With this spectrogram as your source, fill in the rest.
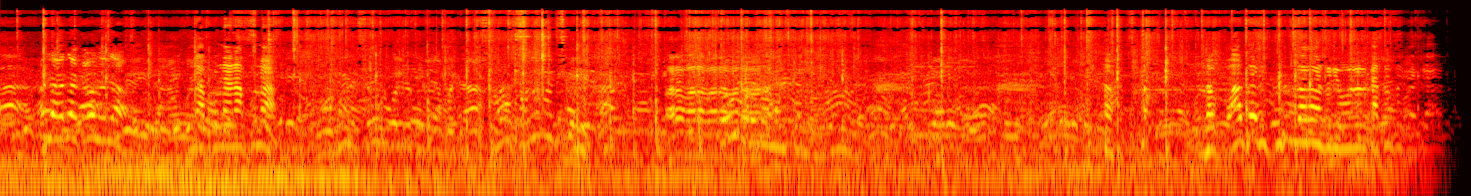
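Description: A cleaver chops into a wooden block with repeated dull thuds.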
